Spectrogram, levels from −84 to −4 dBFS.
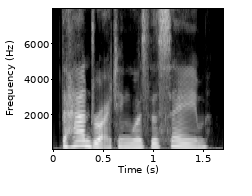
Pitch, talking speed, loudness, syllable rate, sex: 210 Hz, 175 wpm, -16 LUFS, 5.0 syllables/s, female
